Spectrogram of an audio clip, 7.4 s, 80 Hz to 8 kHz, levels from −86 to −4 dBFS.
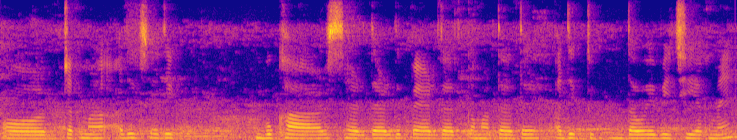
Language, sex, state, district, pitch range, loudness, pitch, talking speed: Garhwali, female, Uttarakhand, Tehri Garhwal, 205-215 Hz, -19 LUFS, 210 Hz, 140 wpm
